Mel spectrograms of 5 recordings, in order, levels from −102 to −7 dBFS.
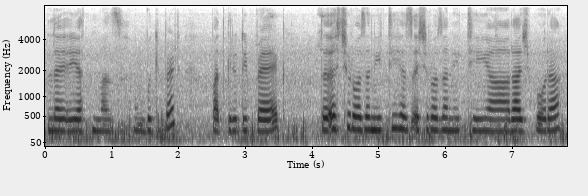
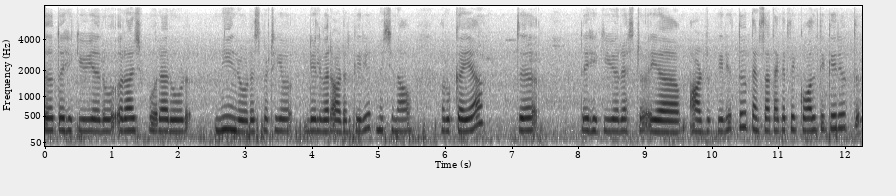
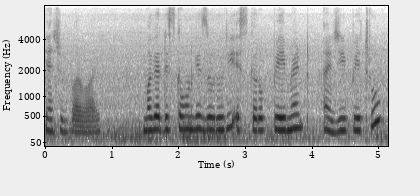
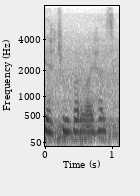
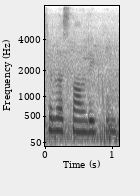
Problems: none marked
